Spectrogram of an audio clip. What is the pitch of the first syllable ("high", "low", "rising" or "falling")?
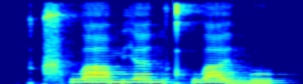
high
